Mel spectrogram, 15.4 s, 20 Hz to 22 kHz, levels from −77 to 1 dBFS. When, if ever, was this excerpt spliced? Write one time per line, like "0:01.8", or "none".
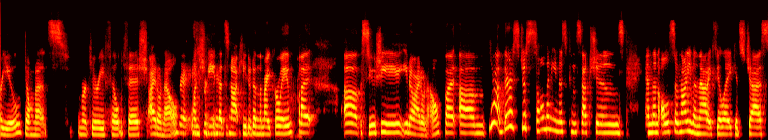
none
